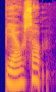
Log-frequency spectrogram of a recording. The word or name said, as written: bjergsom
